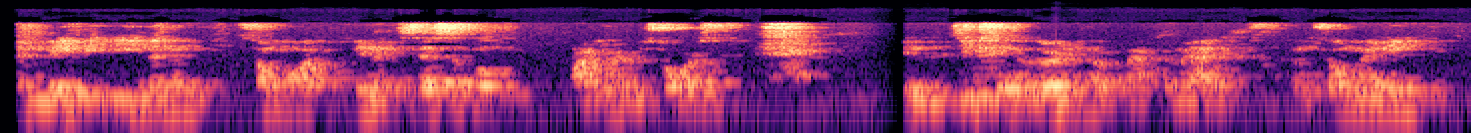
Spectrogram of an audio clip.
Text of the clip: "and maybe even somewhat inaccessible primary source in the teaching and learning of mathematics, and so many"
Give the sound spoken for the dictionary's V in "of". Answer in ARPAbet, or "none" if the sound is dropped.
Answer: V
